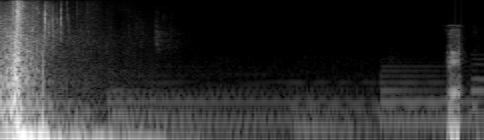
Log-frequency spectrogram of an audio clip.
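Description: An edited-in comedy sound effect: one loud thud right at the start, with musical tones ringing on and fading out within about a second.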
